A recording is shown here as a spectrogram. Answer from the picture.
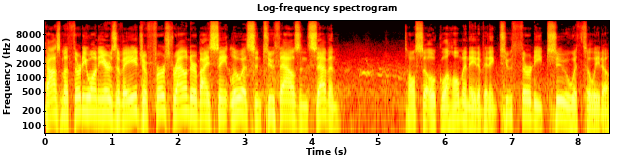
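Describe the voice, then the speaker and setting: Fairly slow, lively intonation over noticeable background noise. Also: man, fairly high pitch for a man. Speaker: baseball broadcaster. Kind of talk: live sports commentary, play-by-play. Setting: stadium broadcast booth.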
